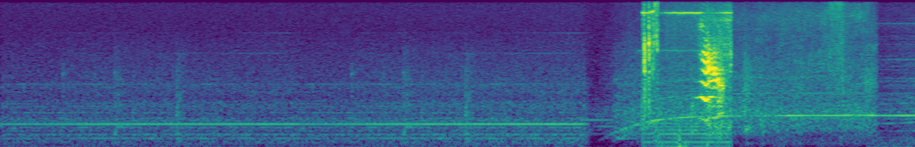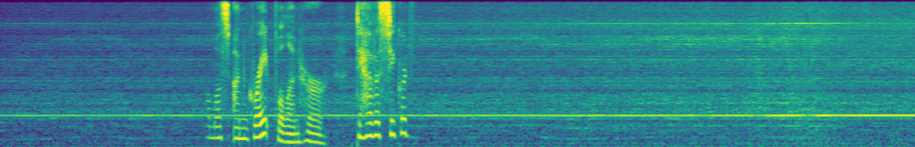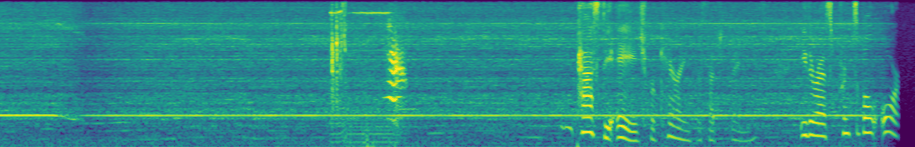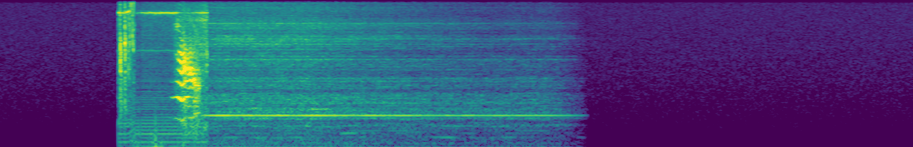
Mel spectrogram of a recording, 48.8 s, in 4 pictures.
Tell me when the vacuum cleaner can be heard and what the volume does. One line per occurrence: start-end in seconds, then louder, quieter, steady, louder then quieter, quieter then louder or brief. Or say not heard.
0.0-36.4 louder
39.1-44.4 quieter.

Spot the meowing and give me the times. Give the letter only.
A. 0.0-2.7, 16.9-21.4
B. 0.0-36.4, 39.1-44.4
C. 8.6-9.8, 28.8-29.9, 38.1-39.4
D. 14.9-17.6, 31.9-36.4
C.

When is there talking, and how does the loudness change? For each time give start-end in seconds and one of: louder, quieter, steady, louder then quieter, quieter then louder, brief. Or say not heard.
14.9-17.6 brief
31.9-36.4 quieter then louder.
